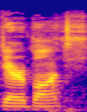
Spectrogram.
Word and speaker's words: Darabont: Because it's Frank fucking It's Darabont.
